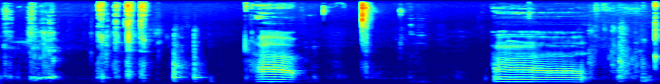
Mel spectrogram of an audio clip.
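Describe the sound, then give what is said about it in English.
Ice rattling in a mostly empty cup of sweet tea: quick, irregular clicks and clinks come in short bursts, with voices sounding in between. “But now they're mostly empty and you can hear the ice rattle.”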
